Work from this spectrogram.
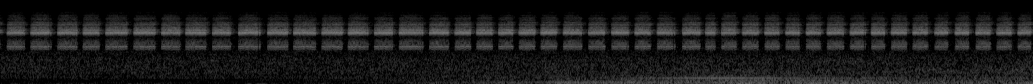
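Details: High, grating cicada song from the municipal park in Larnaca, pulsing in steady beats, joined partway through by a faint, low, steady tone in the background.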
